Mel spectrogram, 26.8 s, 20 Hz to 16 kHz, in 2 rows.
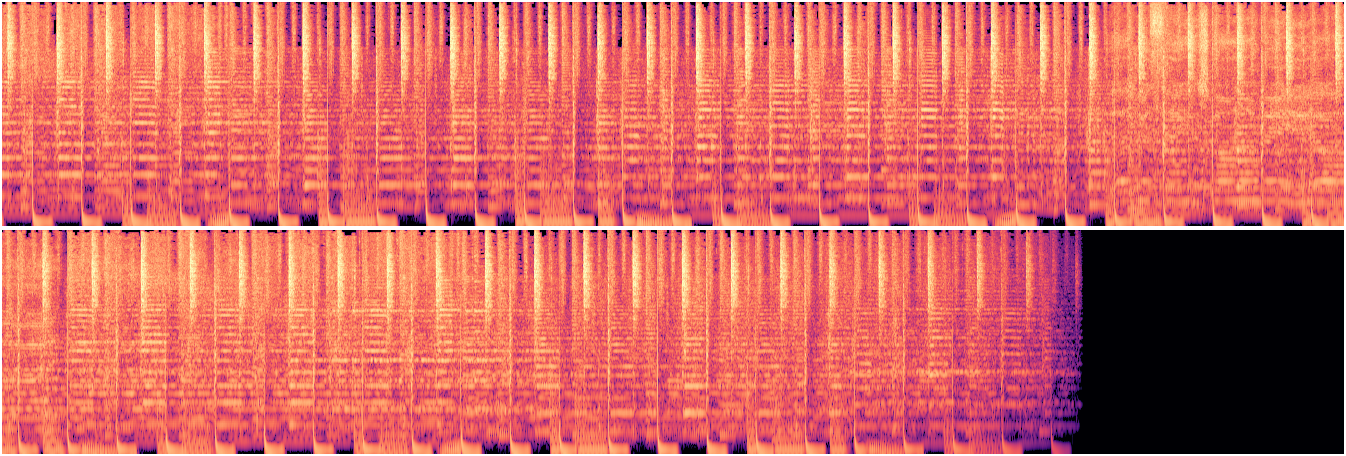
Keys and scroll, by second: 24.0 ctrl+z.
